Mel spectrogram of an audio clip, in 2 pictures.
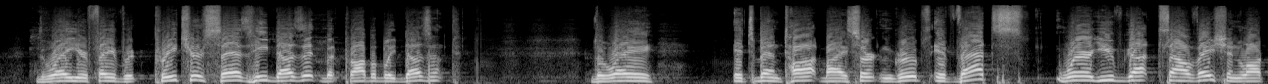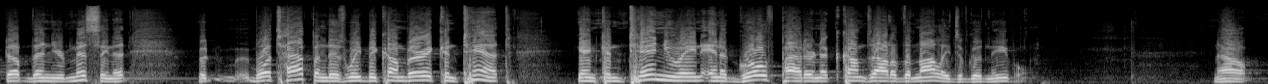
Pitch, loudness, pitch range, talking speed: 160 Hz, -14 LUFS, 145-175 Hz, 135 wpm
